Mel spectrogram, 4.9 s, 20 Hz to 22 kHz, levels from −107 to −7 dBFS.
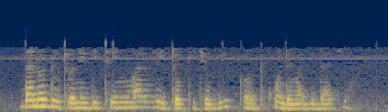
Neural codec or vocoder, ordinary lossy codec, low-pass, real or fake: none; AAC, 16 kbps; 10.8 kHz; real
